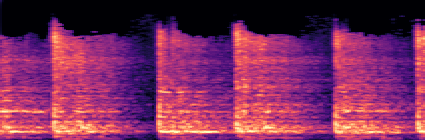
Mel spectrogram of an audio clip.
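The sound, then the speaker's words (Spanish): Two men pound a gate at a wartime gun emplacement with sledgehammers: four heavy, booming thuds at uneven intervals, each ringing and fading out, with no talk. “Fuera dos hombres golpean el portón con mazas.”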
